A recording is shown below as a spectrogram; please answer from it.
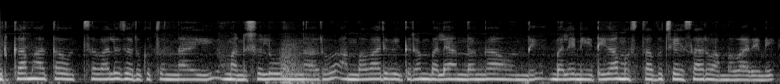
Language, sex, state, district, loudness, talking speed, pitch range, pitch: Telugu, female, Andhra Pradesh, Srikakulam, -22 LUFS, 130 wpm, 230-245 Hz, 235 Hz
